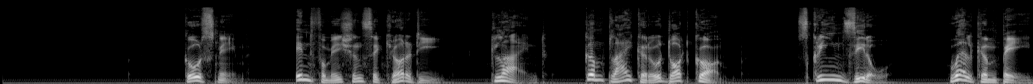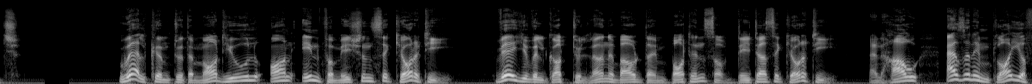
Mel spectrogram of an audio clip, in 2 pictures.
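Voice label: English male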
